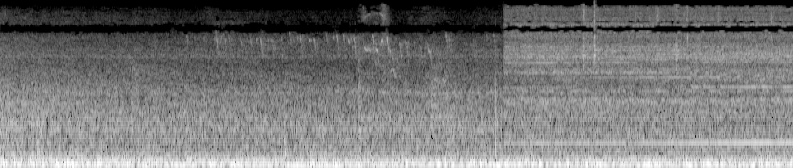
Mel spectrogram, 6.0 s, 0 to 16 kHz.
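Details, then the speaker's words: Land Rover Td5 diesel, fuel system air purge after repairing a leaking fuel pressure regulator: ignition on, accelerator pressed five times, fuel pump cycling for about five minutes; low steady rumble then even pump hum as fuel fills the common rail and air bubbles are expelled. "peut entendre le carburant qui arrive dans le common rail de la tête du moteur au fur et à mesure toutes les bulles d'air vont être expulsés et le système sera pressurisé rempli de diesel"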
